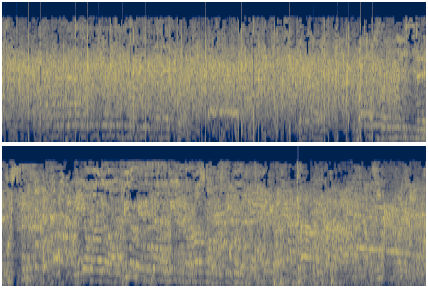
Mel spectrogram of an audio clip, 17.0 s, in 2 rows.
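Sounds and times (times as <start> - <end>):
crowd applauding: 0.0 - 16.9
laughter: 7.1 - 16.9.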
